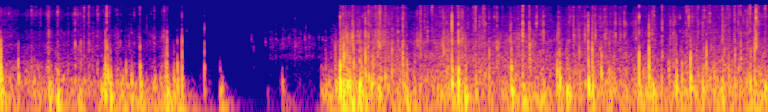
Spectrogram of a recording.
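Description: A plastic shower cap stretched over a microphone is squeezed and rubbed with red silicone bristle gloves, making dense, muffled, low thumping and scratching. The rubbing stops for about a second into near silence, then resumes just as thick and steady until the end.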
